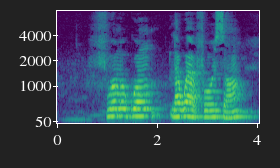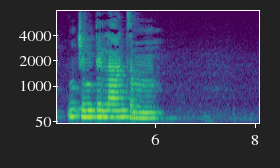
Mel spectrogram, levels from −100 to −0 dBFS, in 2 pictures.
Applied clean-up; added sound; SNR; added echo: none; none; none; none.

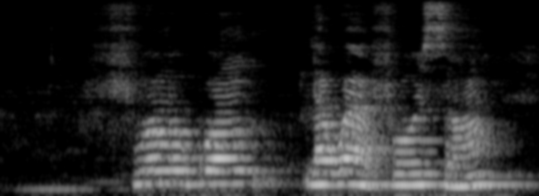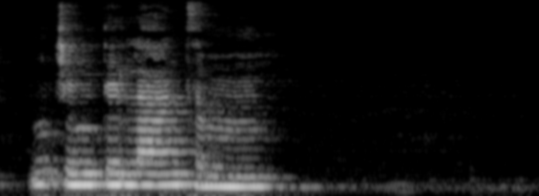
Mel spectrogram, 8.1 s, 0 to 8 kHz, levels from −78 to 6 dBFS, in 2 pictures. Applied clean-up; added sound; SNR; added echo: none; none; none; reverberation time 0.4 s.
